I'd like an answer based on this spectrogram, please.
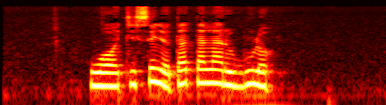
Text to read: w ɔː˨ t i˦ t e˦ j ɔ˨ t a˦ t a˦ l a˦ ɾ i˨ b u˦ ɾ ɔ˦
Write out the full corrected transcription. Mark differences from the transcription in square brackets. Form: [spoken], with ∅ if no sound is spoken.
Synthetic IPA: w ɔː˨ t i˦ [s] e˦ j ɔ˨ t a˦ t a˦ l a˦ ɾ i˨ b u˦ [l] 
